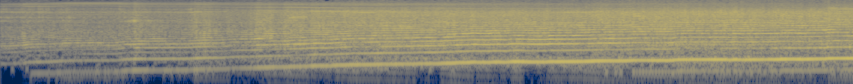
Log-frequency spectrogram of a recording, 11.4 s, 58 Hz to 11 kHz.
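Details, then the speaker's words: Turnigy Multistar 2209 1200KV Blade 350 QX upgrade motor with carbon fiber prop, mounted upside down on a scale for a thrust test of about 1.5 lb. A clean whine rising smoothly with throttle, no roughness or rattle; normal running. "can you hear that that just sounds so smooth"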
